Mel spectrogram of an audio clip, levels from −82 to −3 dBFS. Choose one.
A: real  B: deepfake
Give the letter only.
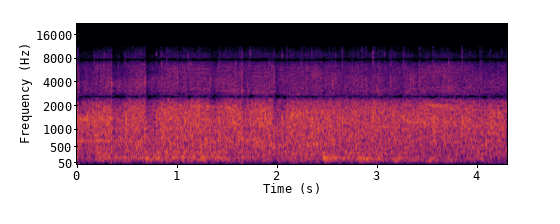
B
